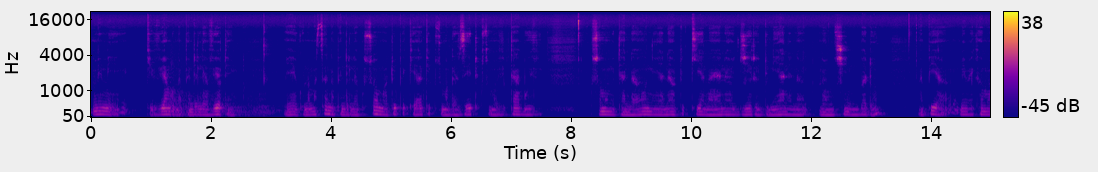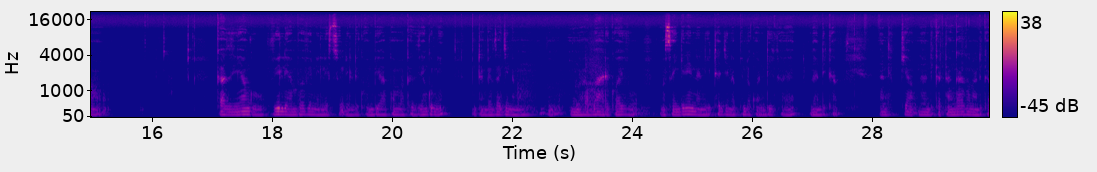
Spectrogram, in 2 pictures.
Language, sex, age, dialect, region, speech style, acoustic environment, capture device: Swahili, male, 25-34, Kenya - Mombasa, Kenya, happy, silence, mobile / Linux / Chrome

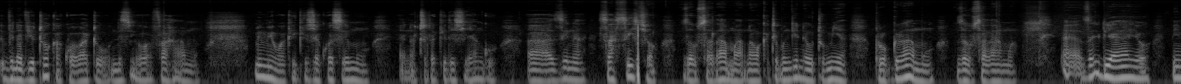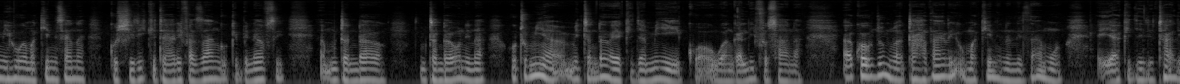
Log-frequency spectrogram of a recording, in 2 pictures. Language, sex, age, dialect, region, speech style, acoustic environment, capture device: Swahili, male, 25-34, Kenya - Nairobi Sheng-influenced, Kenya, relaxed, silence, mobile / Linux / Chrome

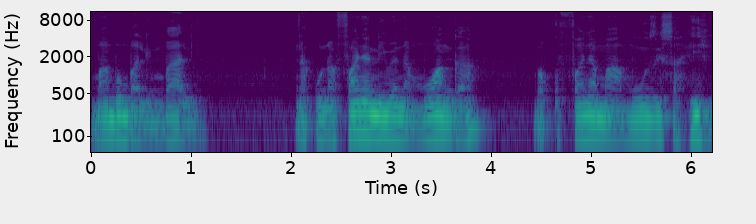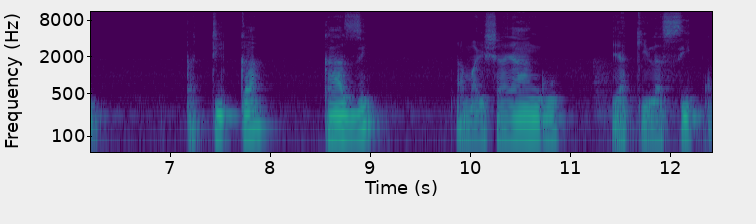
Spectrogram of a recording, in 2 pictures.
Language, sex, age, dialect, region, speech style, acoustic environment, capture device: Swahili, male, 25-34, Kenya - Mombasa, Kenya, relaxed; focused, silence; nature; people talking, desktop / Windows / Chrome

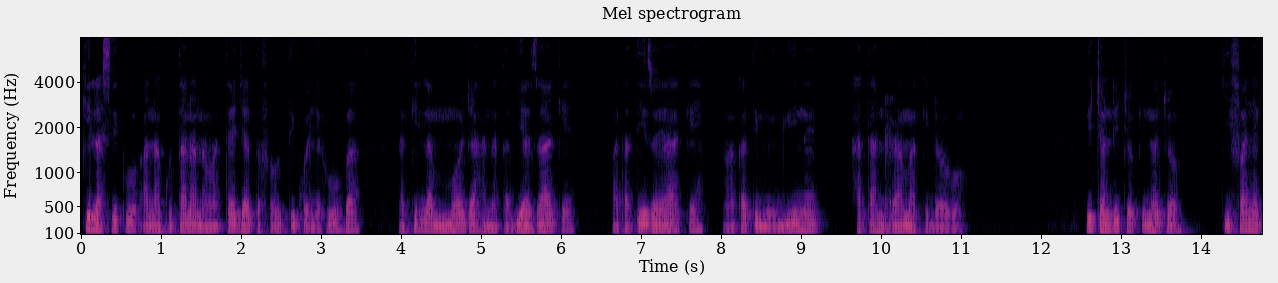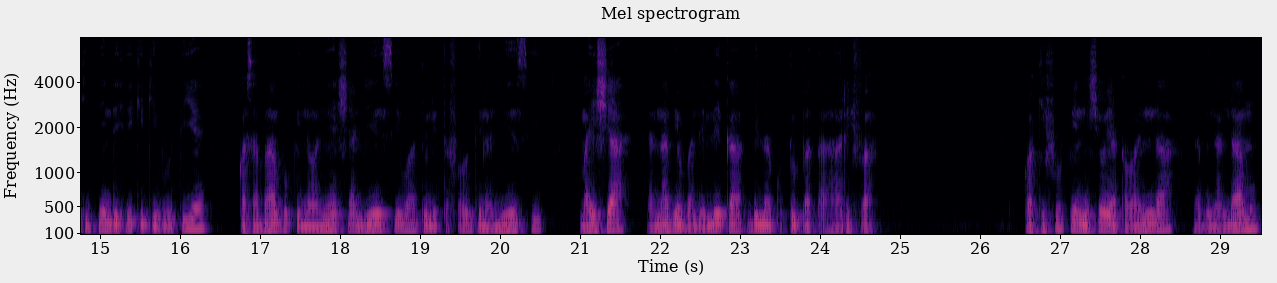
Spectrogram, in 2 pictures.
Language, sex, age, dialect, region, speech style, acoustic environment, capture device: Swahili, male, 18-24, Kenya - Nairobi Sheng-influenced, Kenya, nervous, silence, mobile / Linux / Chrome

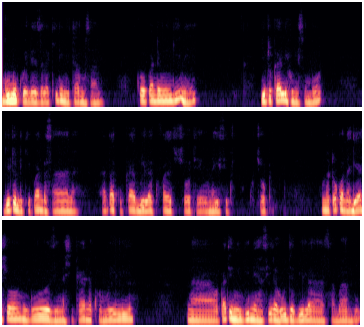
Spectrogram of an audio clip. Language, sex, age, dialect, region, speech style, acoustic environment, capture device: Swahili, male, 25-34, Kenya - Nairobi Sheng-influenced, Kenya, relaxed, silence; nature, mobile / Linux / Chrome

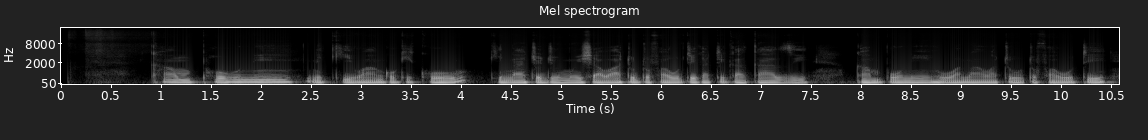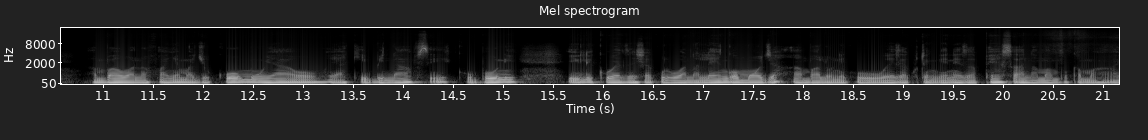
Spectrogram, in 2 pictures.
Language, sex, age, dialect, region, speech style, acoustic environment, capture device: Swahili, male, 25-34, Kenya - Nairobi Sheng-influenced, Kenya, focused; excited; nervous; relaxed, silence, mobile / Linux / Chrome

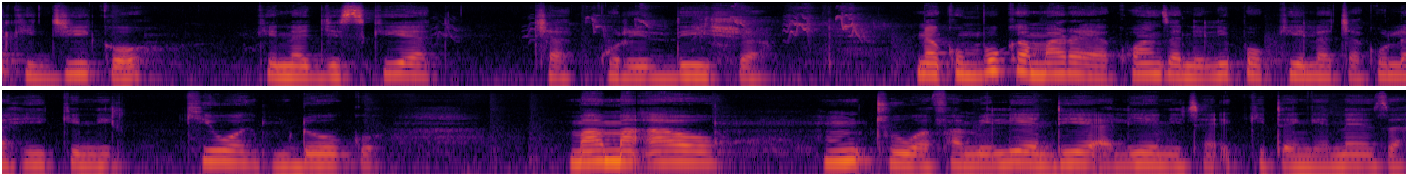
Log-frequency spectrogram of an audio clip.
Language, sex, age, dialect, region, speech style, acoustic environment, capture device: Swahili, female, 35-44, Kenya - Mombasa, Kenya, happy, nature, desktop / Windows / Chrome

